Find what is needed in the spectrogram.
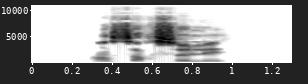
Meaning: past participle of ensorceler
- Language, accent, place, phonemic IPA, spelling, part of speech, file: French, France, Lyon, /ɑ̃.sɔʁ.sə.le/, ensorcelé, verb, LL-Q150 (fra)-ensorcelé.wav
